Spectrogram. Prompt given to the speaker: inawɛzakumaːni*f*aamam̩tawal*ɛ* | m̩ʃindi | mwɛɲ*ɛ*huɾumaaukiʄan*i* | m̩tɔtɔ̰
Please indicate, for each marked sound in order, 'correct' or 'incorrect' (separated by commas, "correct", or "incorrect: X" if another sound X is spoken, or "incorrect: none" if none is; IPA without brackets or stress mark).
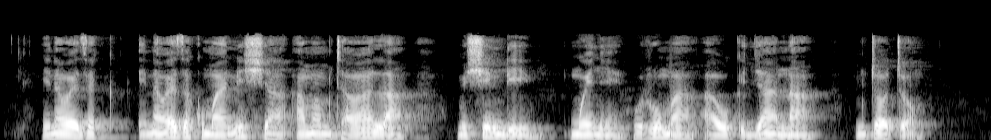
incorrect: ʃ, incorrect: a, correct, incorrect: a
